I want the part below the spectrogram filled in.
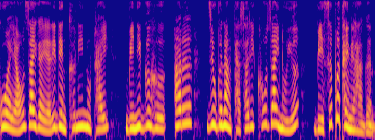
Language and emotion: Bodo, surprised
